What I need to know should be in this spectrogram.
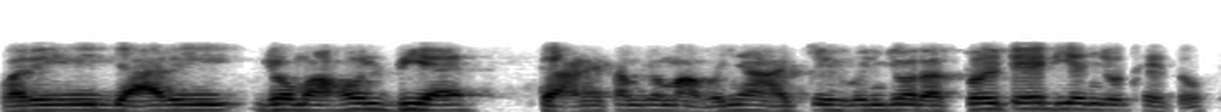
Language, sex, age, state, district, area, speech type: Sindhi, male, 30-45, Gujarat, Surat, urban, conversation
